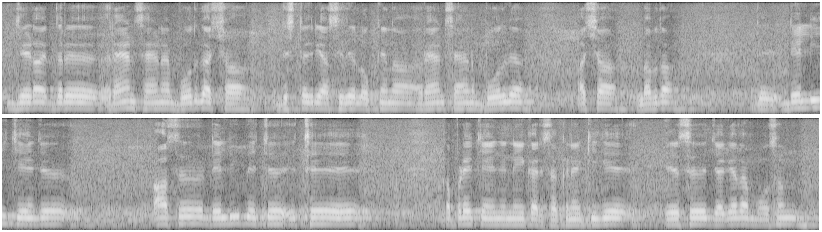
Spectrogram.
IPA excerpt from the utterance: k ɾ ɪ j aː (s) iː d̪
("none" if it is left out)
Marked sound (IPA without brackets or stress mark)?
s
